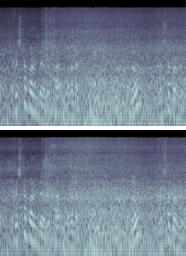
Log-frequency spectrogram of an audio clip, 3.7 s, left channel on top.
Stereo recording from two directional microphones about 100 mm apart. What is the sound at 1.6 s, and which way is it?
Speech, 15° left (ahead or behind).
